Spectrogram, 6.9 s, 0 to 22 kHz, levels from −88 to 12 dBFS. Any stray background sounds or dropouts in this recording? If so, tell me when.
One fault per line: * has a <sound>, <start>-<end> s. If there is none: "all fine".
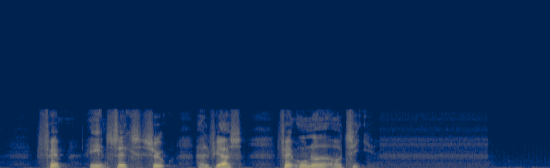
all fine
